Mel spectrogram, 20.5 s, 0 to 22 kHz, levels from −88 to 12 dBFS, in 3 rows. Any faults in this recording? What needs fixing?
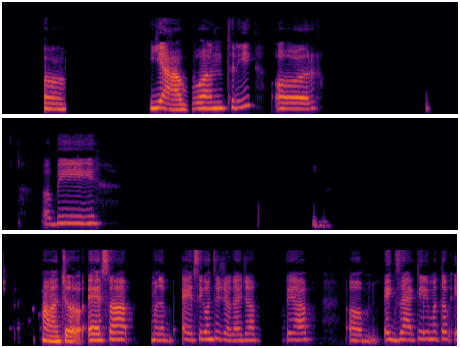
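Nothing needs fixing: the speech comes through a call path with a top end that stops around 12 kHz, which points to a wideband voice codec such as Opus at a modest bitrate, and no faults are audible.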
